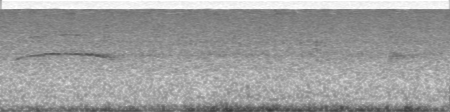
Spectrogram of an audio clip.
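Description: Wind buffeting the microphone, a gusty low rumble. A single short, high whistled note rises and falls about a quarter second in.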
